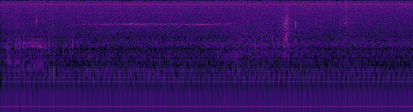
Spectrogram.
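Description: Steady low electrical hum with a few faint, short clicks as a craft knife blade cuts through small rubber tabs joining tire letters.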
